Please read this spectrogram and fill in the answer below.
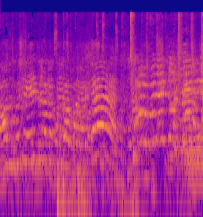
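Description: Children's voices talking and calling out over one another, with one loud high call about two seconds in. Music with steady held notes starts near the end.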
